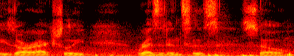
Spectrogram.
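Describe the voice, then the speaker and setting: A man's voice over noticeable background noise. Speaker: teacher. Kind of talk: casual talk to camera.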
